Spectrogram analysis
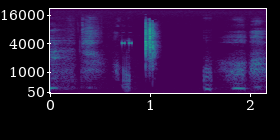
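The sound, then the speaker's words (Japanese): A camera taking a photo: a short high electronic beep, then a crisp shutter click, set among quiet, breathy voice sounds. “写真撮られた。最低。”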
